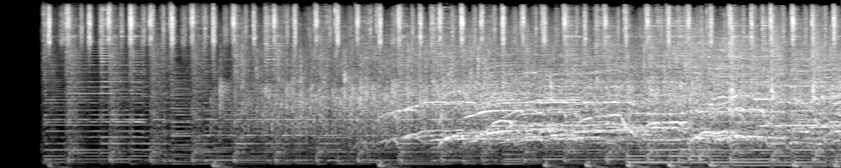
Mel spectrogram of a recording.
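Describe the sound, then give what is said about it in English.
Canned studio-audience cheering and applause rolls on as a continuous dense wash of clapping and crowd noise, growing louder after a few seconds and holding steady to the end. “just turn the stupid audience off. It's not even real. Nobody's going to believe it.”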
